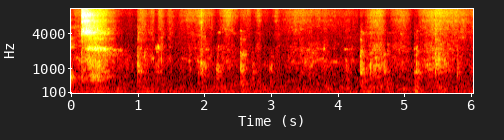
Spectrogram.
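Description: A steam iron sliding over a sheet of coffee-dyed paper: a faint papery rubbing with scattered soft taps. A brief vocal sound comes at the very start.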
